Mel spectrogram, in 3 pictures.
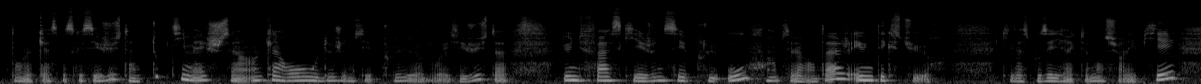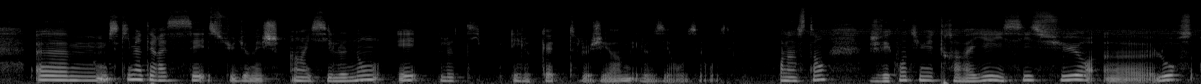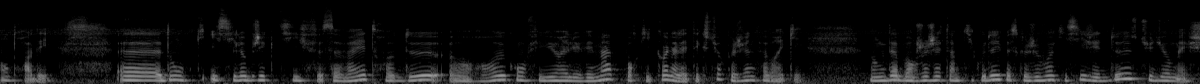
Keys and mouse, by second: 21.3 click, 22.1 middle click, 23.5 shift+middle click, 25.9 shift+middle click, 27.3 shift+middle click, 31.4 middle click, 34.3 click.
